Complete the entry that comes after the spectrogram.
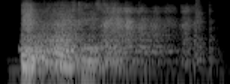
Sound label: fart long through door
